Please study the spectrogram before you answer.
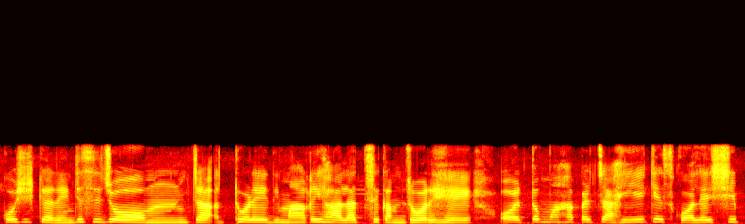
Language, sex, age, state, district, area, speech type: Urdu, female, 18-30, Telangana, Hyderabad, urban, spontaneous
